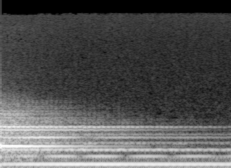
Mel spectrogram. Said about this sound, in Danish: Og med øjeblik lyder gongongen.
